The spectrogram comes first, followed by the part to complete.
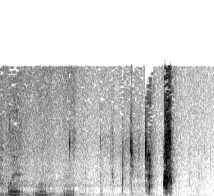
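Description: A girl's short vocal noises right after "wait", then a few small clicks of a phone being handled and one sharp click, after which the sound cuts out.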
